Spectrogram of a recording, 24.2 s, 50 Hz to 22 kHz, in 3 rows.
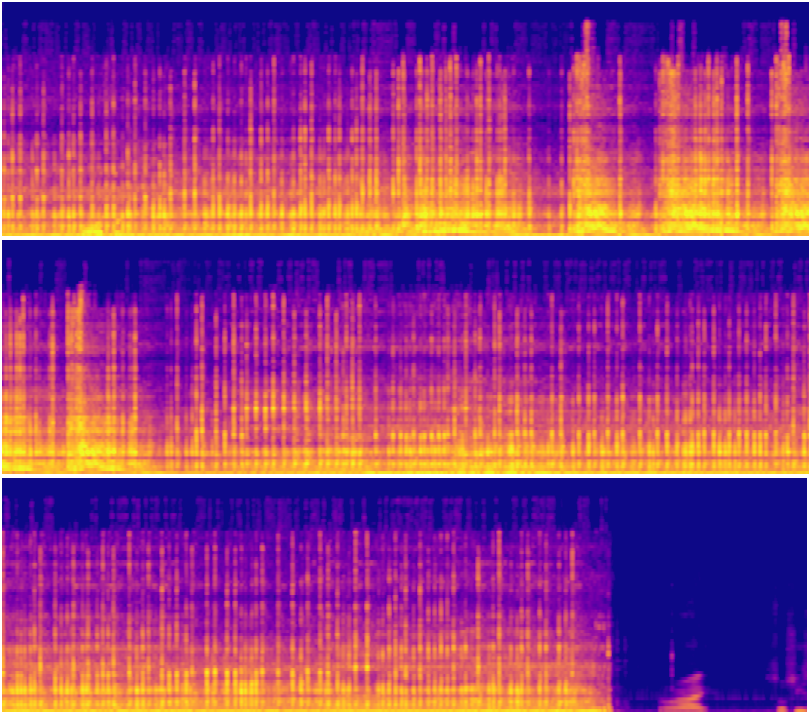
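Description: An ALX 71cc gas engine runs steadily at idle for about twenty-two seconds, a loud continuous rasping drone with a brief uneven patch early on, then cuts out abruptly into near silence.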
